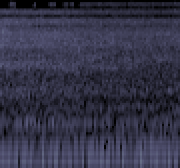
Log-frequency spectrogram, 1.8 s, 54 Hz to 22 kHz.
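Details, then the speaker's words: 2001 Chevy Express van, 4.3 V6, after spider injector, ignition coil and distributor replacement: steady, even, low idle drone with no misses or shaking, smooth throttle response, service engine light off; normal idle, cold start not yet tested. "when you barely touch the gas should be just a smooth transition like that no shaking smooth great spot a lot of response"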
